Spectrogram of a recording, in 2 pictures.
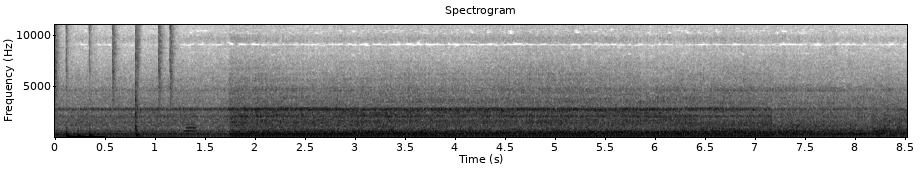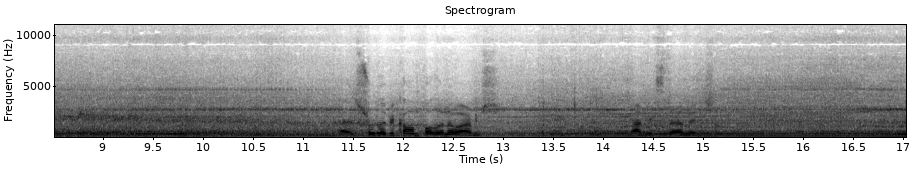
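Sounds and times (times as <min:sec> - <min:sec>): riding noise rush: 0:00.0 - 0:13.7
scooter engine running: 0:00.0 - 0:17.0.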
